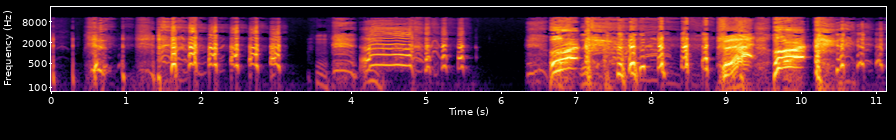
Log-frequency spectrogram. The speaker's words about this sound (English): The hiccups.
